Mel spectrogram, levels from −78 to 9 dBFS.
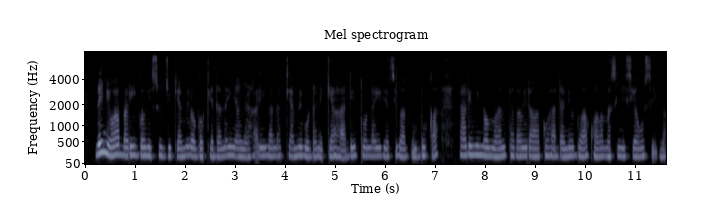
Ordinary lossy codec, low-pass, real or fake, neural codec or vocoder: AAC, 48 kbps; 7.2 kHz; fake; codec, 44.1 kHz, 2.6 kbps, SNAC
